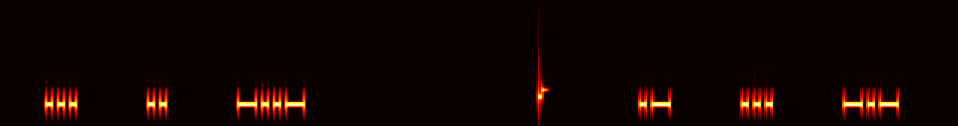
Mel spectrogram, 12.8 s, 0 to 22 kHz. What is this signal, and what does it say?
Morse code, heard as a keyed tone, about 15 wpm, spaced as for 7 wpm, 700 Hz. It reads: SIX ASK
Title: 4x Character Spacing - Top 500 Words - 15wpm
